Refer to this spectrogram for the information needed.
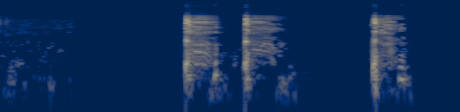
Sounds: Cough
